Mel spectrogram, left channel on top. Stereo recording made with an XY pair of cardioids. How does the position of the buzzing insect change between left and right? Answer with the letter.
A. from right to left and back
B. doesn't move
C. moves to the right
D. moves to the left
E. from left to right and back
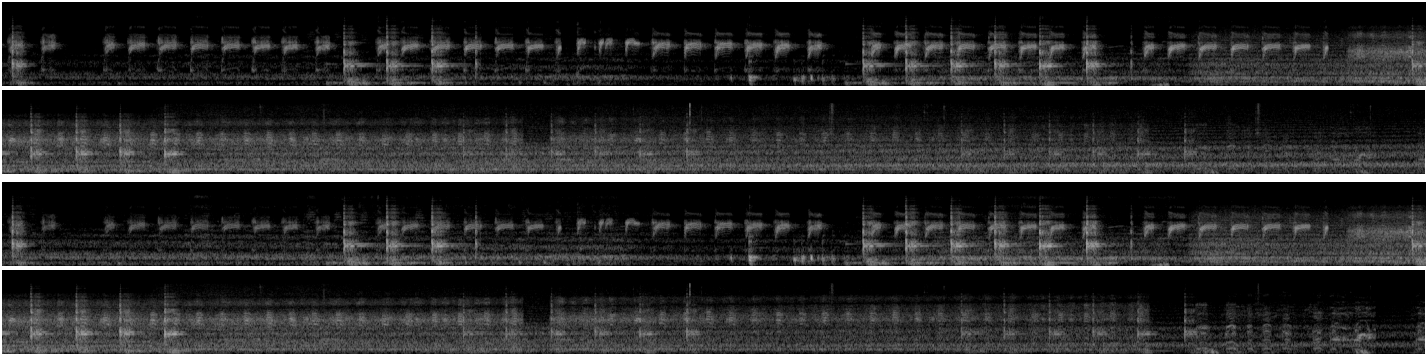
D.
